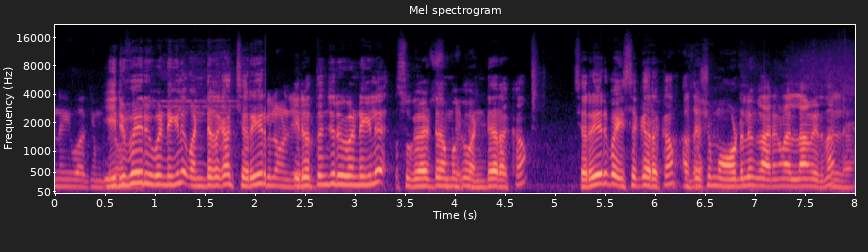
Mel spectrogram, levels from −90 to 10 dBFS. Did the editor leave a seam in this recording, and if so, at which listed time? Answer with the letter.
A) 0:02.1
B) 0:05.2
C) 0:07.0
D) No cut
A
